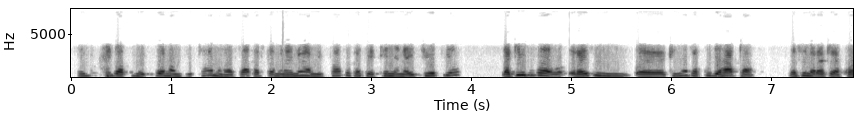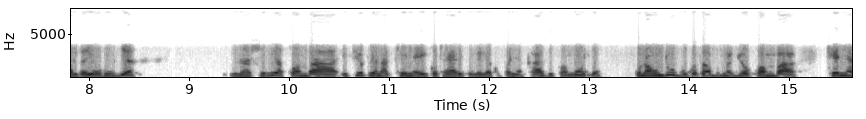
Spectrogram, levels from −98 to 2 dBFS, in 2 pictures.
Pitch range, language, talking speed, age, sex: 190-225 Hz, Swahili, 170 wpm, 40-59, female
